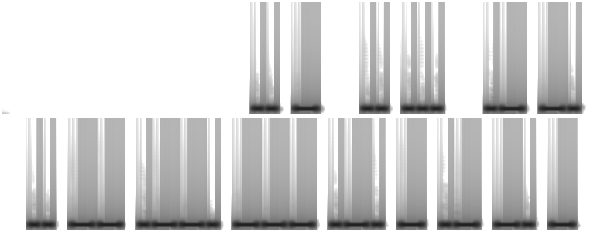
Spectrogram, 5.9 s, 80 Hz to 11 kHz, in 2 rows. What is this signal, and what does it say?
Morse code, heard as a keyed tone, about 36 wpm, 700 Hz. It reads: IT IS AN IMPORTANT
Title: Sentences from Top 1000 Words - Review Part 5 - 35wpm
